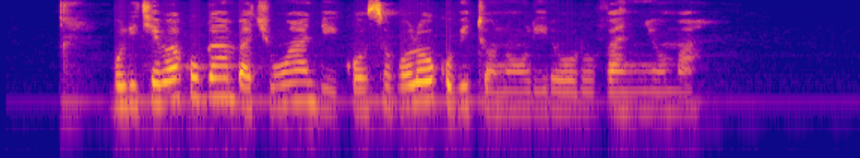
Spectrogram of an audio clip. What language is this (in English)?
Ganda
